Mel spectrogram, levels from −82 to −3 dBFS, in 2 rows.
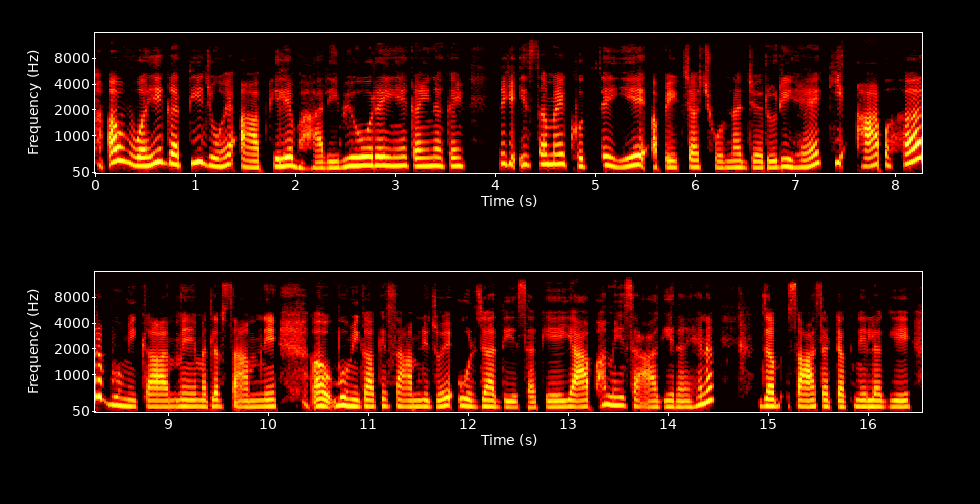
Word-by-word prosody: अब 320 0 +7
वही 225 +8 +5
गति 270 +5 +3
जो 215 -3 0
है 235 +5 0
आपके 170 +3 -1
लिए 215 +2 +6
भारी 160 -3 -5
भी 190 +5 -2
हो 220 +1 +5
रही 225 -1 +3
है 225 - -1
कहीं 210 0 +1
न 220 0 0
कहीं। 215 +1 -3 0.4
देखिए, 265 - -1
इस 240 - -7
समय 255 0 +2
ख़ुद 205 - -1 0.2
से 235 - +3
ये 210 +4 +3
अपेक्षा 170 +2 -3
छोड़ना 165 +2 -6
ज़रूरी 165 +4 -2
है 180 +8 -1
कि 295 - -2 0.2
आप 230 +5 +5 0.2
हर 370 +10 +9
भूमिका 165 -5 0
में 170 +1 -3
मतलब 170 +1 -2
सामने 165 +1 -3 0.4
अ, 180 - +5 0.2
भूमिका 180 -4 +2
के 185 - -5
सामने 165 -1 -3
जो 165 - -3
है 200 - +2
ऊर्जा 175 -2 0
दे 155 -1 -4
सकें 150 +1 -7
या 165 -1 +3
आप 165 +1 +2
हमेशा 205 -5 -2
आगे 160 +1 -4
रहें, 155 0 -4
है 210 +7 -1
ना? 305 +5 +4 0.5
जब 180 -1 +3
साँस 170 0 +1
अटकने 165 +1 -3
लगे 165 0 -2
175 Hz, 190 wpm, -23 LUFS, 165-220 Hz, 0.5 s, हर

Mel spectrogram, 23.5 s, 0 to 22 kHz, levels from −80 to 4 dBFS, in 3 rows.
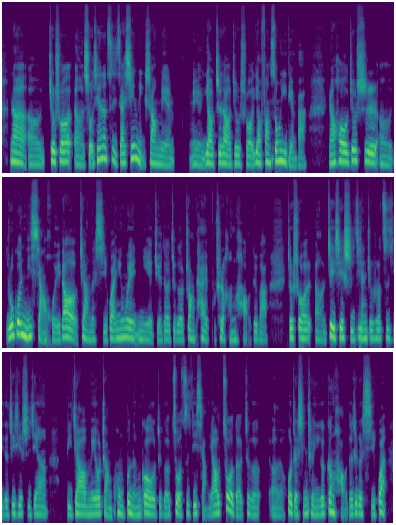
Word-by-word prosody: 那， 190 -4 +3
呃， 150 -1 -7
就 210 - +5
说， 200 0 +4
呃， 150 -2 -6
首 - - +2
先 235 +2 +2
呢， 260 - +4
自 240 -1 -4
己 200 - -1
在 180 +2 +1
心 260 +8 +4
理 210 - -2
上 170 -3 0
面， 140 -4 -5 0.3
嗯， 145 -3 -6
要 170 -2 +3
知 175 +2 +2
道 165 -3 +2
就 160 +2 -2
是 - - -8
说 155 -2 -2
要 180 -4 +1
放 185 +2 -1
松 210 +2 +4
一 200 - +3
点 135 -7 -7
吧。 130 +1 -7 0.4
然 170 +1 0
后 195 -1 +4
就 220 +3 +4
是， 190 -4 +2
嗯， 150 -3 -9
如 200 +6 +6
果 250 +1 +8
你 205 -5 +7
想 200 -7 +3
回 145 0 -7
到 180 -4 +4
这 - - -3
样 155 -4 -3
的 150 - -7
习 145 0 -2
惯， 165 0 -1
因 180 +2 0
为 175 -2 +2
你 155 -1 -7
也 150 - -5
觉 140 +3 -7
得 155 -1 -5
这 160 - -7
个 150 -1 -5
状 165 +1 -3
态 155 -2 -5
不 135 - -26
是 170 - -2
很 145 -1 -9
好， 140 - -8
对 150 - -6
吧？ 135 -1 -8 0.4
就 180 - +2
是 180 - -3
说， 170 -2 +1
呃， 145 -3 -9
这 200 +5 +6
些 180 0 +3
时 160 -3 +3
间 170 +1 -1
就 160 -1 -4
是 - - -7
说 165 -1 -2
自 175 +1 -3
己 145 -3 -11
的 145 - -5
这 145 +4 -3
些 160 0 -3
时 160 -2 -3
间 155 +2 -5
啊， 145 - -9 0.4
比 145 - -6
较 160 +2 +1
没 150 0 -4
有 160 +1 +1
掌 135 -5 -5
控， 165 +3 -4
不 185 - +1
能 150 -4 -2
够 160 -3 +3
这 155 +2 -8
个 140 -1 -6
做 150 - +1
自 170 +3 -5
己 160 0 -2
想 165 - -5
要 165 +3 0
做 190 +3 +3
的 130 -6 -6
这 170 +5 -6
个 140 -2 -8 0.2
呃， 135 -1 -11
或 195 - +2
者 150 -4 -1
形 150 +3 -1
成 165 -4 -4
一 145 - -7
个 160 +1 -1
更 195 +1 +3
好 - - -7
的 150 - -4
这 180 - 0
个 165 -2 -1
习 140 -2 -1
惯。 190 +3 +1
160 Hz, 290 characters per minute, -23 LUFS, 150-180 Hz, 0.4 s, 果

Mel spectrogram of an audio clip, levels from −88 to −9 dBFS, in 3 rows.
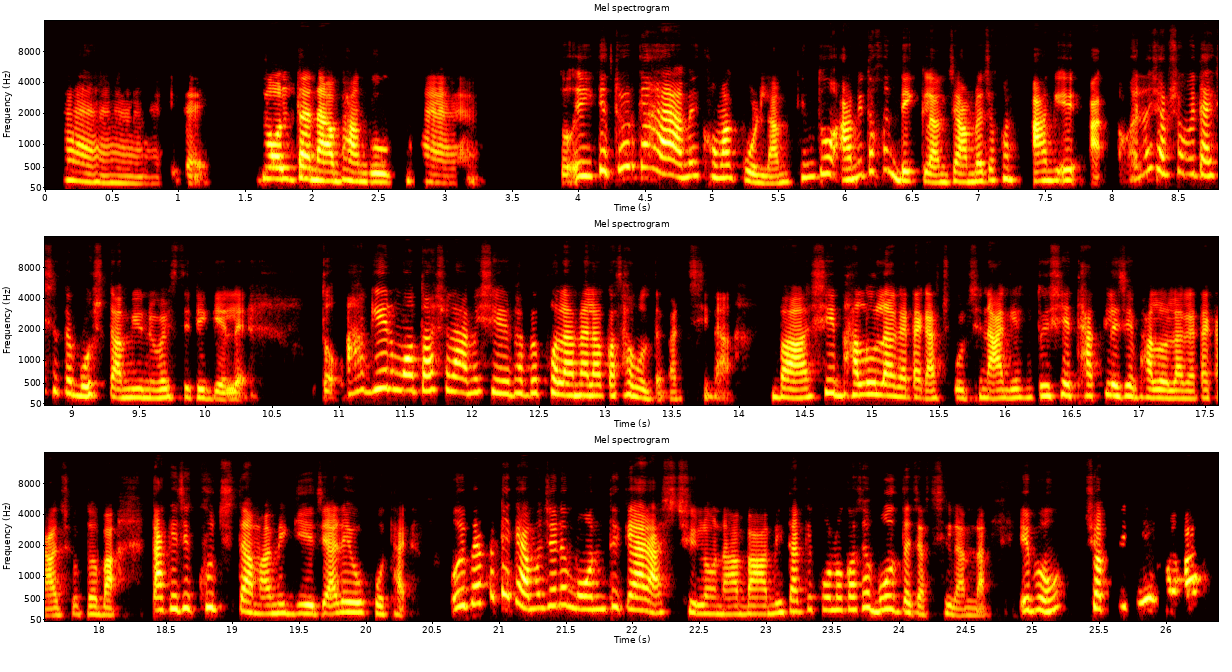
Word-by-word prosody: হ্যাঁ, 200 -4 -2
হ্যাঁ, 160 0 -8
হ্যাঁ, 155 -2 -9
হ্যাঁ, 145 - -21
এটাই। 205 - -9 0.5
দলটা 245 0 +6
না 205 - +10
ভাঙুক। 185 -4 +3 0.2
হ্যাঁ। 160 -4 -4 0.8
তো - - -6
এই 310 - +2
ক্ষেত্রে 430 +2 -2
ওকে - - -2
হ্যাঁ 350 -3 +10
আমি 290 +2 -2
ক্ষমা 275 -1 +3
করলাম। 160 -4 -1
কিন্তু 290 +5 -4 0.2
আমি 245 +6 +1
তখন 410 -1 -6
দেখলাম 195 -4 +1
যে - - -5
আমরা 195 +2 0
যখন 235 +2 -3 0.2
আগে 210 +1 -1 0.3
আ - - +5 0.2
হয় - - -9
না 420 - -5
সবসময় 360 -1 -3
তো - - +5
একসাথে 315 -2 -6
বসতাম 225 -4 0
ইউনিভার্সিটি 185 +1 -4
গেলে। 155 - -2 0.6
তো - - -6 0.2
আগের 370 +3 +1
মত 345 0 +6
আসলে 345 -2 -1
আমি 290 - -5
সেভাবে 280 -1 -2
খোলামেলার 235 -4 +3
কথা 235 +2 -3
বলতে 175 -4 -6
পারছি 160 +6 -14
না। 235 - -7 0.4
বা 190 - +6 0.2
সে 290 - -1
ভালো 245 +1 +3
লাগাটা 205 -4 +2
কাজ 170 +1 -2
করছে 180 +2 -8
না। - - +2
আগে 180 +1 -5
কিন্তু 190 +4 -6
সে 245 - +2
থাকলে 235 +1 -1
যে - - +3
ভালো 185 -1 +1
লাগাটা 175 +1 -3
কাজ 150 +1 0
হতো 175 0 -7
বা - - +5 0.3
তাকে 270 +2 +5
যে 310 - +1
খুঁজতাম 320 -8 +1
আমি 195 +1 -3
গিয়ে 190 0 +2
যে - - +1
আরে 220 +3 0
ও - - 0
কোথায়? 175 -1 -6 0.3
ওই - - +3
ব্যাপারটা 320 -7 0
কেমন 300 0 +5
যেন 360 - -1
মন 285 0 +1
থেকে 315 -4 -1
আর - - +5
আসছিল 210 -2 -7 0.2
না। - - -3
বা - - +2
আমি 195 +3 -5
তাকে 235 +3 -1
কোনো 270 0 -1
কথা 280 +4 0
বলতে 275 -6 0
চাচ্ছিলাম 165 -3 -7
না। - - -2 0.3
এবং 255 -2 +1 0.3
সবথেকে 320 +8 0 0.2
আবাক 475 - +2
230 Hz, 205 wpm, -24 LUFS, 185-290 Hz, 0.8 s, না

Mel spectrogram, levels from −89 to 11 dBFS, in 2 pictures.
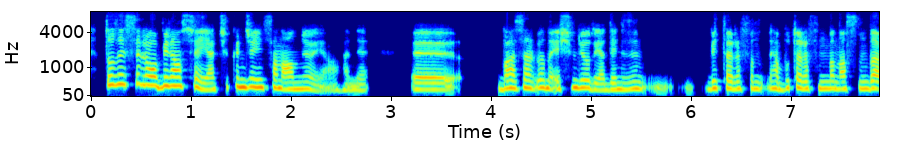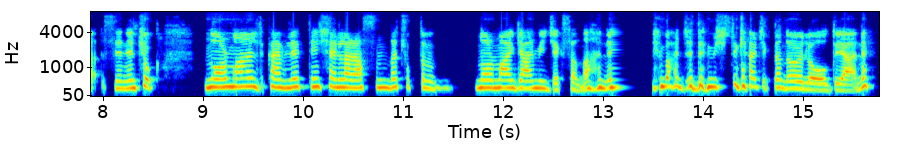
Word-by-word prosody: Dolayısıyla 320 0 -1
o 295 -5 +4
biraz 285 -1 +2
şey 250 - -2
ya 180 0 -3
çıkınca 245 +4 0
insan 240 -2 0
anlıyor 195 0 -1
ya - - -12
hani, 165 -1 -10 0.4
eee, 185 -1 -1 0.4
bazen 220 +2 -1
bana 230 -3 -1
eşim 235 +3 -2
diyordu, 230 -4 -2
ya, 170 0 -6
denizin 190 +2 -4
b 245 0 -17 0.3
b 195 - -11
bir 220 - -9
tarafın 205 0 -5
ha 205 -3 -3
bu 225 - -6
tarafından 210 -2 -3
aslında 205 +1 -3
senin 215 +1 0
çok 235 0 -1 0.4
normal 260 +2 +5
kabul 245 -2 +2
ettiğin 255 +1 +2
şeyler 245 -2 +3
aslında 235 +1 +1
çok 250 -1 -13
da 215 -3 -2
b 225 - -12 0.4
normal 230 0 +4
gelmeyecek 215 -4 +1
sana. 200 +2 -2
Hani, 235 +1 +2 0.3
bence 265 0 +2
demişti, 255 +1 +2
gerçekten 245 -4 -1
öyle 205 -3 0
oldu, 170 0 +2
yani. 255 - +1
230 Hz, 170 wpm, -22 LUFS, 205-250 Hz, 0.4 s, normal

